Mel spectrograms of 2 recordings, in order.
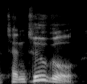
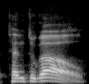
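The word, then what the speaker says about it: Tentúgal: Uh the and I called it the tentugal and it's the tentugal because the accent is on the U there.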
